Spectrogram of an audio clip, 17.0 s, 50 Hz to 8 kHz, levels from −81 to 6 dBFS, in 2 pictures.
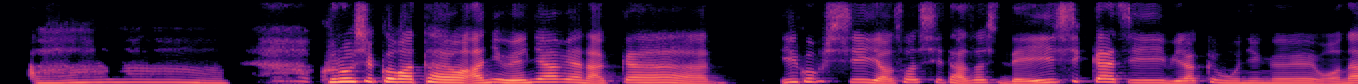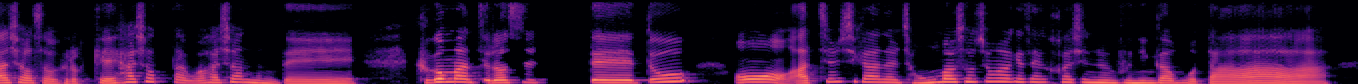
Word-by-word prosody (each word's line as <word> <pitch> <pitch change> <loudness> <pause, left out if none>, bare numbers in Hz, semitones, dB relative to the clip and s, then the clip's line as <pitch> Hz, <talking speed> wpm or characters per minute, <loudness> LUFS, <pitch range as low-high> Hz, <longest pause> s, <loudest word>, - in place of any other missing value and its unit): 아. 205 +6 -4 1.4
그러실 315 +3 +6
것 310 - +8
같아요. 275 -3 +7
아니 225 +3 +4
왜냐하면 255 +2 +3
아까 200 -1 +1 0.4
7 305 +5 -1
시, 260 -7 -4
6 210 +6 +1
시, 255 -1 -9
5 245 -1 0
시, 245 -3 -11
4 185 +7 +2
시까지 280 - 0
미라클 205 +7 -2
모닝을 195 -1 -3
원하셔서 205 +4 -2
그렇게 180 +2 -4
하셨다고 280 -4 -5
하셨는데 165 - -4 0.3
그것만 290 +2 +2
들었을 235 +1 -2 0.3
때도 240 - +1 0.2
어 270 0 +3
‘아침 200 +10 -2
시간을 280 -6 -4
정말 240 +6 0
소중하게 310 0 -3
생각하시는 265 -5 -3
분인가 210 0 -1
보다.‘ 175 -4 -2
230 Hz, 260 characters per minute, -21 LUFS, 195-275 Hz, 1.4 s, 것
